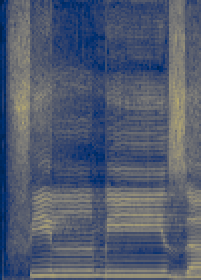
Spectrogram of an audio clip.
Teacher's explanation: Alif lamnya dinamakan dengan alif lam qomariyah sebab alif lam menghadapi huruf qomariyah yaitu mim, maka lam sukun dibaca idhar atau jelas. Fil mi mad tabi'i dhahiri sebab ada ya sukun sebelumnya kasrah. Cara bacanya panjang 2 harokat.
